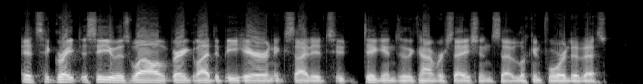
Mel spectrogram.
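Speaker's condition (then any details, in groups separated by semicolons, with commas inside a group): No condition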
